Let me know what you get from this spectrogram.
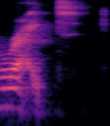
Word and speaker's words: write: So we can't really hear the W in this word right. Can't really hear it. We hear the R. So there's a silent W, and it means we can write our name.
